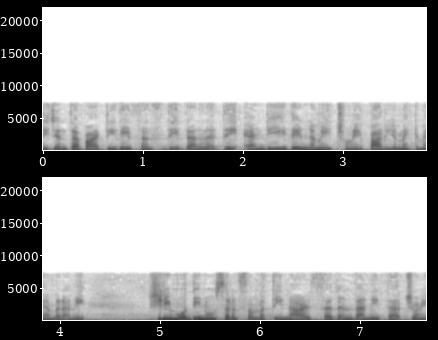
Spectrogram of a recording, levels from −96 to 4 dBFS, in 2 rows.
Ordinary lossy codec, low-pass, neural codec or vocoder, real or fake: none; none; codec, 16 kHz, 1.1 kbps, Voila-Tokenizer; fake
